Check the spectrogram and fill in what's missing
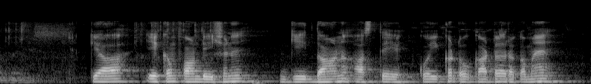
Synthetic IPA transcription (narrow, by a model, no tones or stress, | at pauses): kjaːekəmpʰaːʊɳɖeːʃənɡiːt̪̚d̪aːnaːst̪eːkoːiːkəʈoːkəʈɾəkəmɛː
